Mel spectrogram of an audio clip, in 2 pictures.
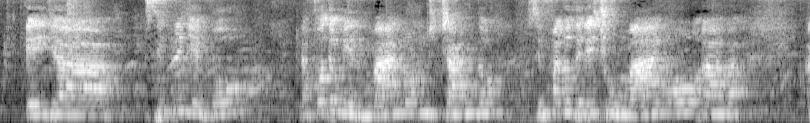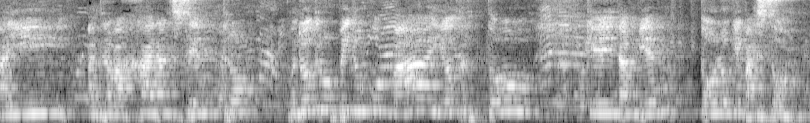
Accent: Peñalolén, Santiago Metropolitan, Chile; un cambio rotundo en la familia y en todo aquí Peñarolén, Lormida. Nosotros somos del Río de Abajo, Villa Yungay.

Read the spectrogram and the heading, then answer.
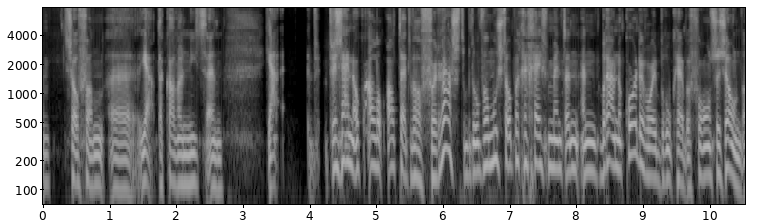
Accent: Amsterdam, North Holland, Netherlands; now in Rotterdam, Netherlands; Ik kom oorspronkelijk uit Amsterdam.

